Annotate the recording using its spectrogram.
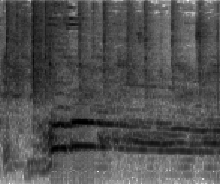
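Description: A West Highland white terrier giving one long howling whine that swoops up sharply at the start, then is held and slowly sinks, asking to play ball.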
